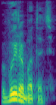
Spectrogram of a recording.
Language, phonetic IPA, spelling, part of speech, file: Russian, [ˈvɨrəbətətʲ], выработать, verb, Ru-выработать.ogg
- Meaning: 1. to make, to manufacture, to produce 2. to cultivate, to develop, to form (including certain qualities pertaining to a person)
